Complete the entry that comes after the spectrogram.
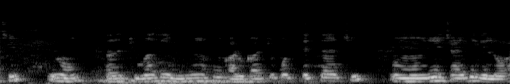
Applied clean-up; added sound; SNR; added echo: classical method WPE with log-MMSE.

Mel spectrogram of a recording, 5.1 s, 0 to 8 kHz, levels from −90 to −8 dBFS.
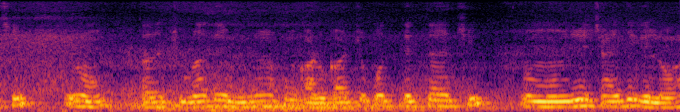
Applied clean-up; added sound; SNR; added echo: none; Wind; 10 dB; reverberation time 0.3 s.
